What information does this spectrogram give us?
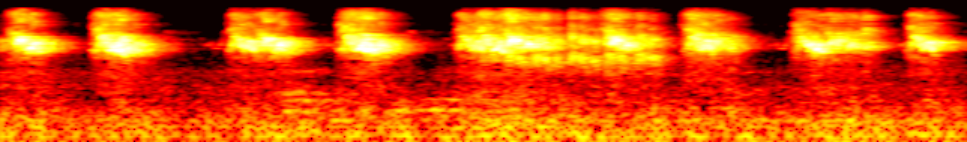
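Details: House-dwelling sparrow giving a steady series of short, high chirps, roughly two per second with brief gaps, loud and close in an indoor room.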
